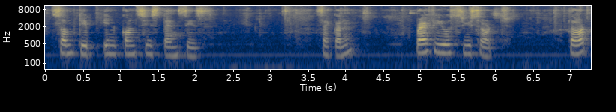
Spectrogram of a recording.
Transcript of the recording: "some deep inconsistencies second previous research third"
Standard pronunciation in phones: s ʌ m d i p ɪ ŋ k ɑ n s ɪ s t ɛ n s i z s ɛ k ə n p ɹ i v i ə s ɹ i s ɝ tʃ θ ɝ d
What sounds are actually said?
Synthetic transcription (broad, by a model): s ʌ m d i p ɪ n k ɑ n s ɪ s t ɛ n s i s s ɛ k ə n p ɹ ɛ f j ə s ɹ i s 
